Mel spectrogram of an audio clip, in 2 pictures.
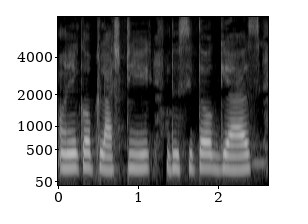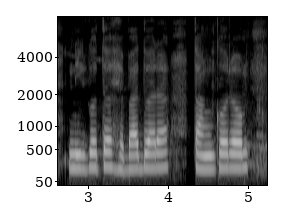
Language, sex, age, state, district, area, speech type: Odia, female, 18-30, Odisha, Subarnapur, rural, spontaneous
